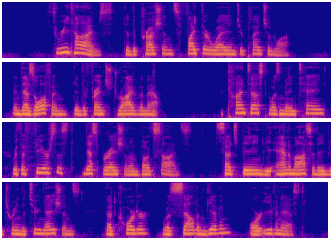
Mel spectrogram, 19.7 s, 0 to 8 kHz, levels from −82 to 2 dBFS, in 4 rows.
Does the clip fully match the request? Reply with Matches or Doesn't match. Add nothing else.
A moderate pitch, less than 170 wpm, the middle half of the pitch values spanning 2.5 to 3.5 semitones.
Matches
